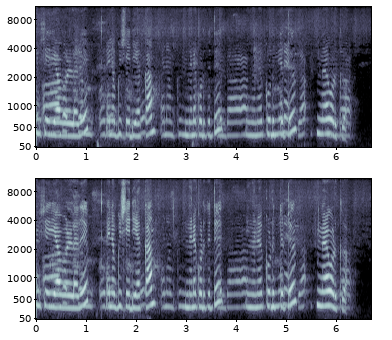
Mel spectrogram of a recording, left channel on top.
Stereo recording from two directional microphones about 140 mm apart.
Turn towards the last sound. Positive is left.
turn(degrees=-25)  # may be behind; listen again after turning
